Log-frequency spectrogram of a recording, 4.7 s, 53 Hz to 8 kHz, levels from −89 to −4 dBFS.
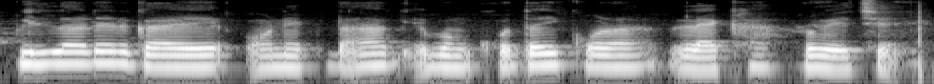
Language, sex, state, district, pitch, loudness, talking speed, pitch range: Bengali, male, West Bengal, Alipurduar, 150 Hz, -14 LUFS, 115 wpm, 145-165 Hz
